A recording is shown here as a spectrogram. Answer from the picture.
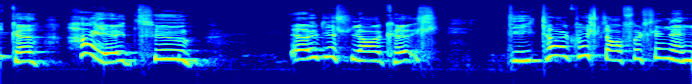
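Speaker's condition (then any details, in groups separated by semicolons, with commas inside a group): Cerebral palsy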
